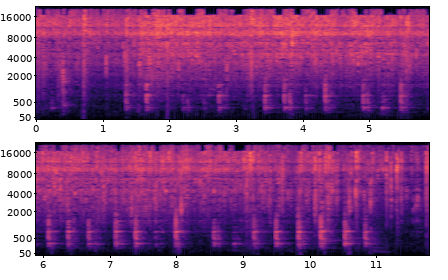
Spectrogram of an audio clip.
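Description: Cut red chillies and curry leaves frying in hot oil, a steady loud sizzle with crackling pops and spitting throughout, close up and uninterrupted by any voice.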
